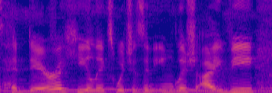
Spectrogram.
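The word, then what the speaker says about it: Hedera helix: got to find this hedra helix or the correct way to say it is hadera Helix which is an English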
